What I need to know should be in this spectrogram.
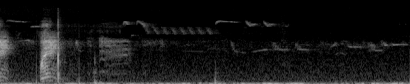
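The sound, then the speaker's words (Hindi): A duck on a farm quacks, giving a few loud, nasal quacks in a short run, with fainter chirping calls continuing behind them. “बतख ने जवाब दिया,”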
